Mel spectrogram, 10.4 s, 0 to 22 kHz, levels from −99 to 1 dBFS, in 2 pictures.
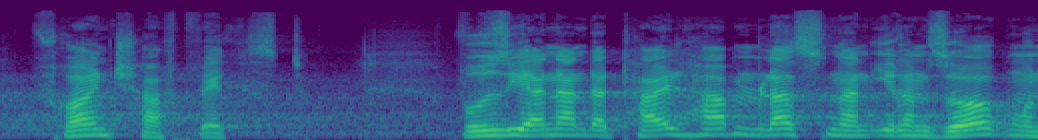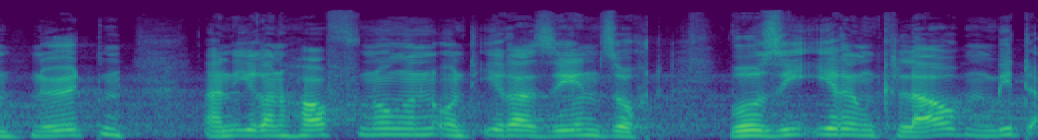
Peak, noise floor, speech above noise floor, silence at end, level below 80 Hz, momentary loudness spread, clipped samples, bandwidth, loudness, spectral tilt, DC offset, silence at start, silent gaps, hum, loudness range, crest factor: -14 dBFS; -58 dBFS; 26 dB; 0 s; -74 dBFS; 10 LU; under 0.1%; 16 kHz; -32 LUFS; -5 dB/octave; under 0.1%; 0 s; none; none; 2 LU; 18 dB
